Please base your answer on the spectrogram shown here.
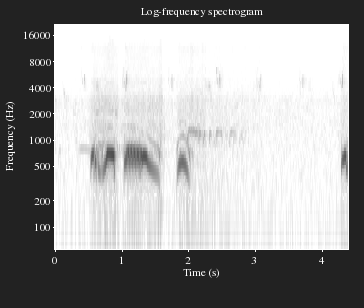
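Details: Zebra dove, wild, drawn down to a decoy bird: rapid bubbling coos, a twisted note, then a longer falling coo, a short trill-like tail, and another phrase beginning after a pause, no other sounds.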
